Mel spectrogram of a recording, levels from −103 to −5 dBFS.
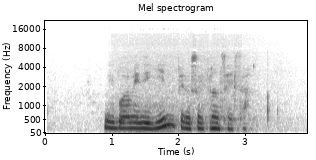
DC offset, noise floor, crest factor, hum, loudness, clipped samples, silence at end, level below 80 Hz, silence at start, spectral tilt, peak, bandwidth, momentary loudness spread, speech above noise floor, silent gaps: under 0.1%; -79 dBFS; 16 dB; none; -29 LUFS; under 0.1%; 0.9 s; -76 dBFS; 0.9 s; -8.5 dB/octave; -14 dBFS; 6.6 kHz; 13 LU; 51 dB; none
